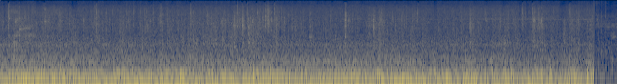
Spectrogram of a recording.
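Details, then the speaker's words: Nissan Leaf after the original front strut mounts were refitted in place of knocking KYB replacements: only a soft rubbery tyre rumble on a rough road, no knocks or rattles; suspension now sounds healthy. "Резиновий просто звук такий шин і тупо як м'ячик катиться без всяких стуків."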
